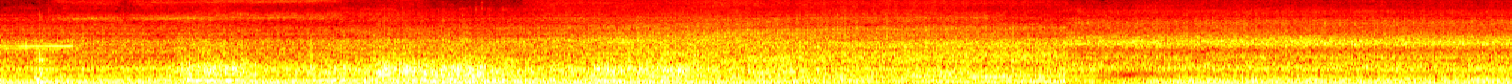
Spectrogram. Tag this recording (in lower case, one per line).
truck
vehicle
